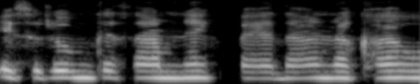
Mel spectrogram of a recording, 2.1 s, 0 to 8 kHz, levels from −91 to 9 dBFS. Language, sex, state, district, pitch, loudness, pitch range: Hindi, female, Bihar, Sitamarhi, 235 Hz, -23 LUFS, 230-240 Hz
